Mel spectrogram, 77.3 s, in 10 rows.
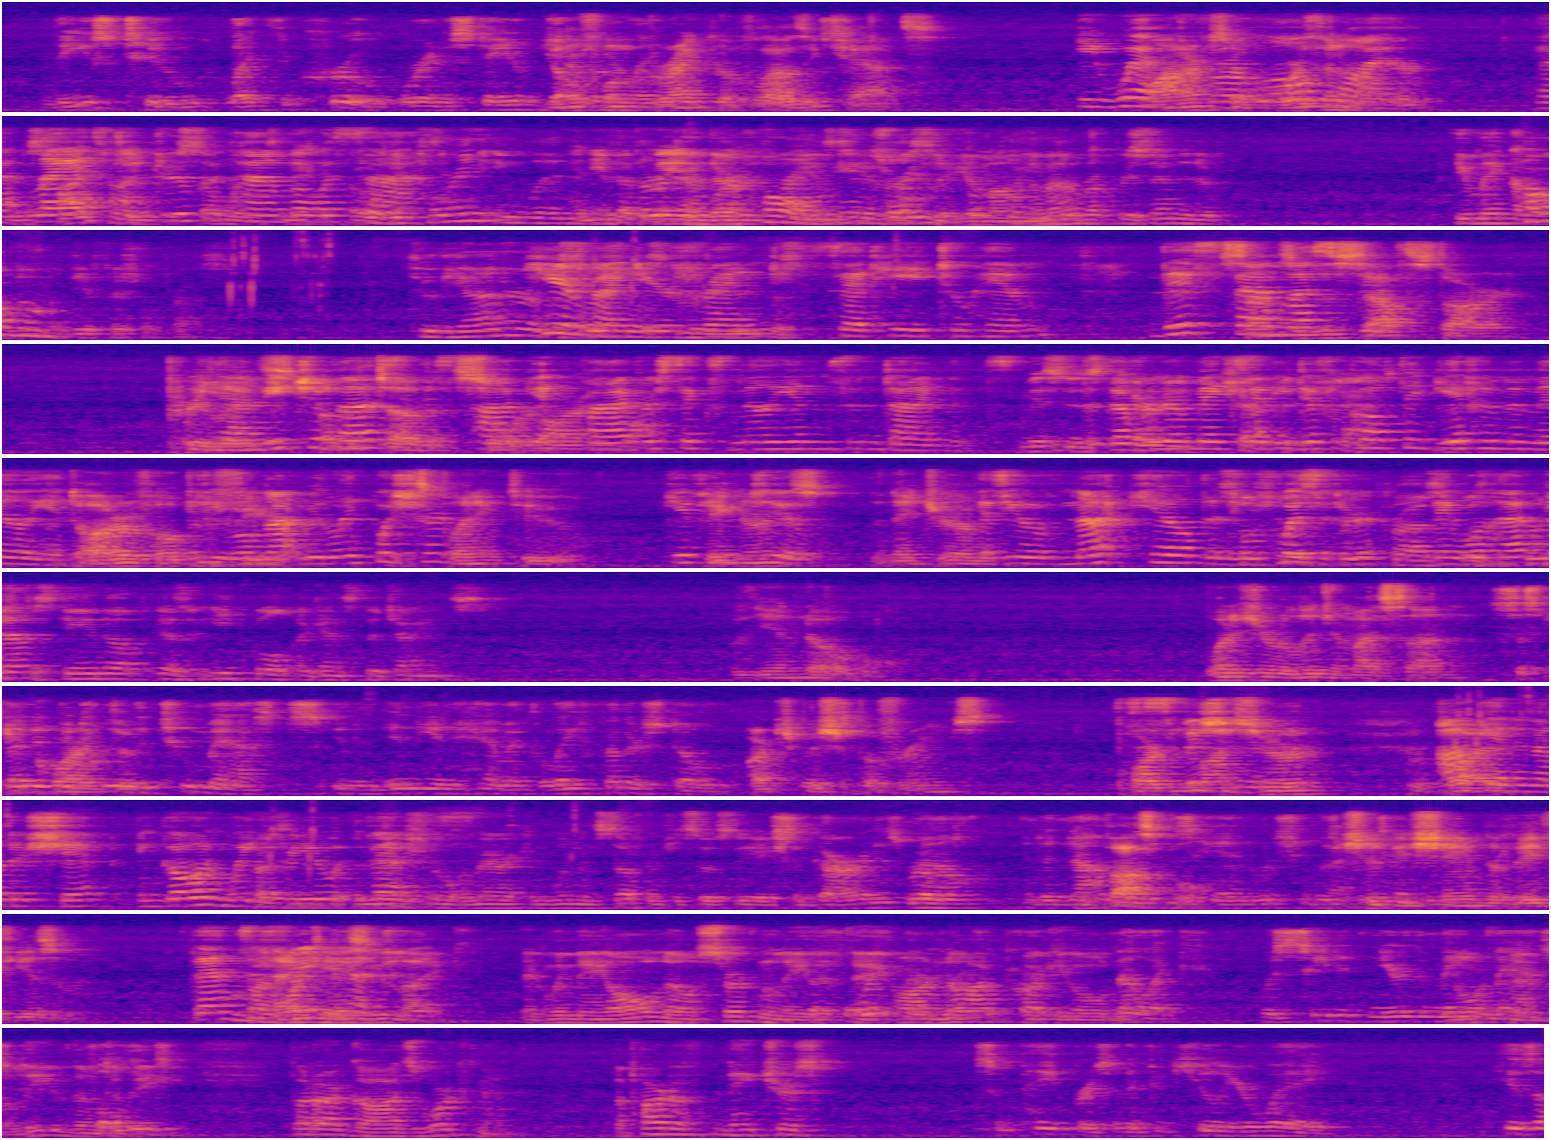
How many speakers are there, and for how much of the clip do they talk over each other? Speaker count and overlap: six, about 48%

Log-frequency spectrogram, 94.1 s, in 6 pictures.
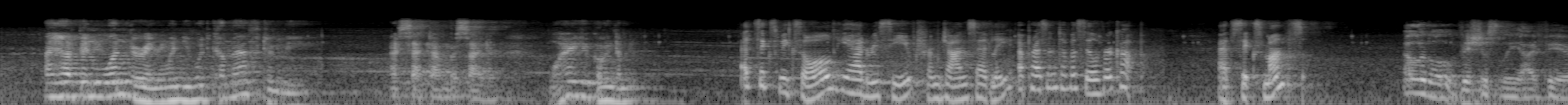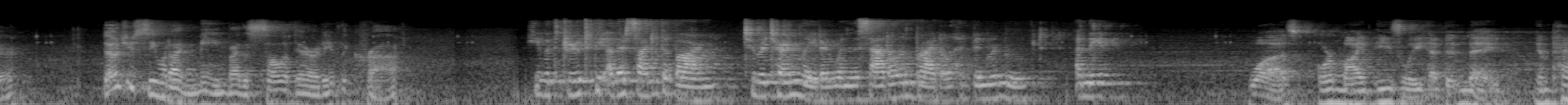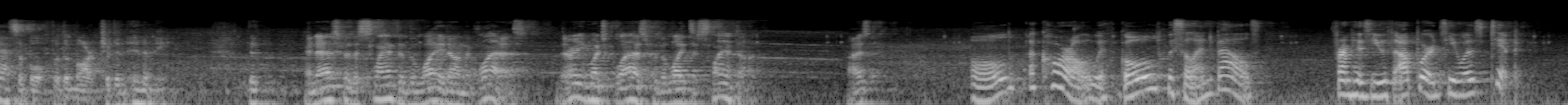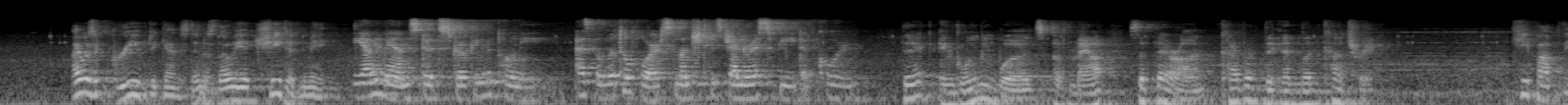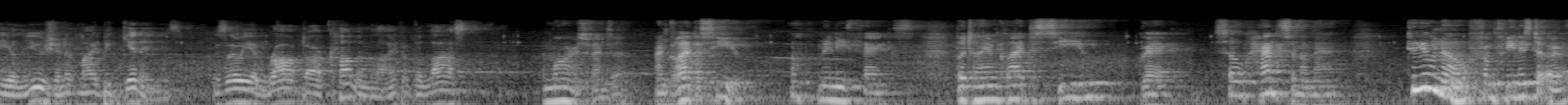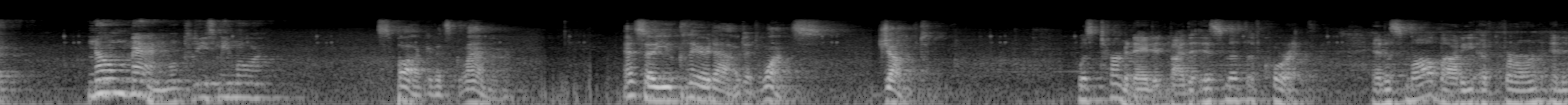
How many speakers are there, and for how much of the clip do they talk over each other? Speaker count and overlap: six, no overlap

